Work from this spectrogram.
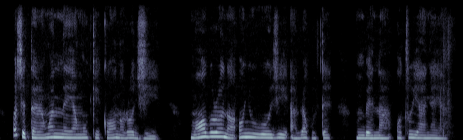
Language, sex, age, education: Igbo, female, 15-29, tertiary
